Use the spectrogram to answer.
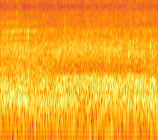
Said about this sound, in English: it's definitely a current below the surface of the water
